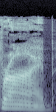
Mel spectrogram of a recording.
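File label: "bribe", US English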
